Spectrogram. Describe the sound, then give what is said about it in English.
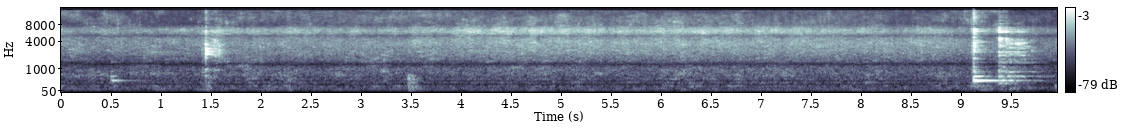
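Steady sizzling of lamb quickly frying in hot oil with Thai chilies, kaffir lime leaves, lemongrass and ginger, a continuous crackling hiss, punctuated by a few sharp clinks and scrapes of utensils, with a louder clatter near the end. “And while that's frying, we're gonna start off with our Panang curry, a little bit of oil.”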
